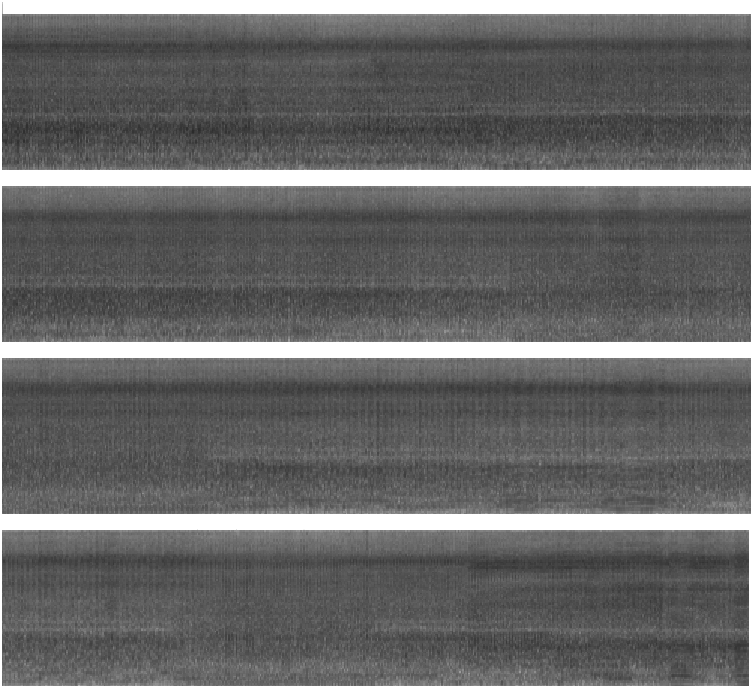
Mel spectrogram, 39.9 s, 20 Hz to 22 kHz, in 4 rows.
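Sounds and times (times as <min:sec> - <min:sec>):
air rushing through hose: 0:00.0 - 0:15.8, 0:33.1 - 0:39.9.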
